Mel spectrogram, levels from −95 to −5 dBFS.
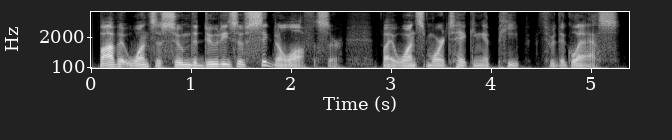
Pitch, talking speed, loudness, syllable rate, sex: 95 Hz, 200 wpm, -22 LUFS, 5.4 syllables/s, male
